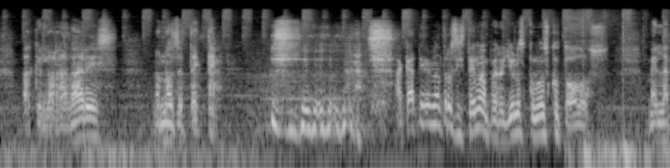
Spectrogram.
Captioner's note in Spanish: Risas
